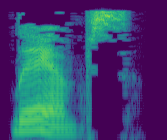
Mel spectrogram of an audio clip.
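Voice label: "lamps", British English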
